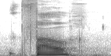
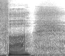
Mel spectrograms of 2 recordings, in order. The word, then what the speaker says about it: pho: when we were kids like foe it's called pronounced pha like uh foe was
